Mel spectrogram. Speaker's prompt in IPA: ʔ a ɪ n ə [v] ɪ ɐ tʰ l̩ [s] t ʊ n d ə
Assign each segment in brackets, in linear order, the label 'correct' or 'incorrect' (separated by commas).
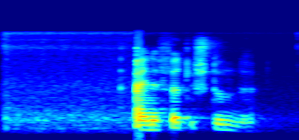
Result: incorrect, incorrect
